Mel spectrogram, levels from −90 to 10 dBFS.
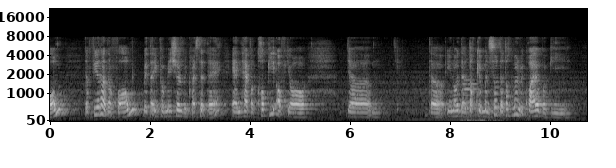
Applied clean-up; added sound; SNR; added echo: none; Wind instrument, woodwind instrument; 14 dB; reverberation time 0.7 s.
